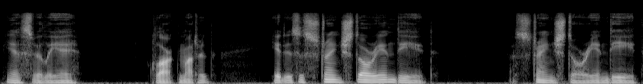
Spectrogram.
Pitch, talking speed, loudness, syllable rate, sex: 85 Hz, 130 wpm, -21 LUFS, 5.5 syllables/s, male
